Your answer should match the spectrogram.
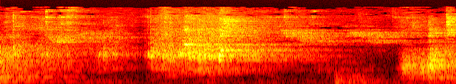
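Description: A young girl's voice giving two breathy shouts, the second about a second in and the louder, trailing off.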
